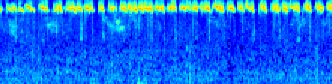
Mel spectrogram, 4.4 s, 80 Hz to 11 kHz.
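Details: European serin nesting in the wild during spring 2018; an unbroken, rapid, shrill, sizzling trill of very high notes pulsing steadily throughout, strong and close.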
